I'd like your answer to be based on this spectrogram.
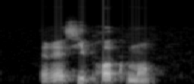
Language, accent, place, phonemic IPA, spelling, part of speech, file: French, France, Lyon, /ʁe.si.pʁɔk.mɑ̃/, réciproquement, adverb, LL-Q150 (fra)-réciproquement.wav
- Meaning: 1. reciprocally; one another; vice versa 2. conversely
